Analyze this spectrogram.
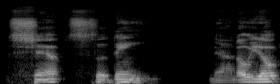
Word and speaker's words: Shamsud-Din: lot of you guys think his name is some some Sudan uh Jabar but it's it's pronounced shamp sadine now I know you don't care but uh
